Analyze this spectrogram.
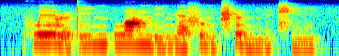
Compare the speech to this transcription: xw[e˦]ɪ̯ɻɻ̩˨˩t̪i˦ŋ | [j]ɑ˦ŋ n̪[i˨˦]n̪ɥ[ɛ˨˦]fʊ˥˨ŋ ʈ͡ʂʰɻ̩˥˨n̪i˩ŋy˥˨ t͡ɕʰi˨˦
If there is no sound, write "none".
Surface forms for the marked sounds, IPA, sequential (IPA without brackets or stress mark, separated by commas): e˦, w, i˨˦, ɛ˨˦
